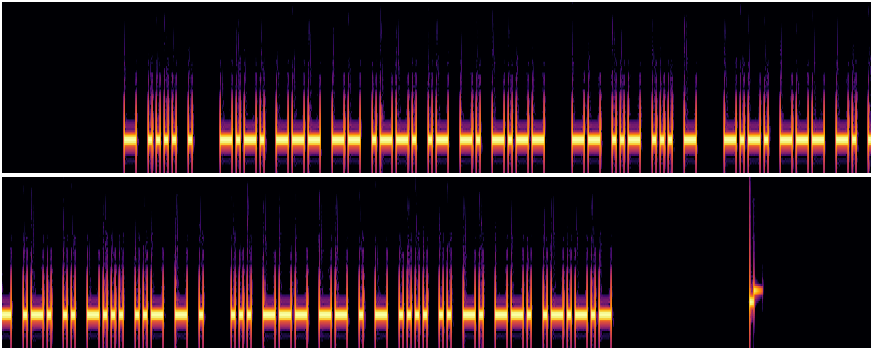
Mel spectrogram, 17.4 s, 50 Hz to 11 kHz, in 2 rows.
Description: Morse code, heard as a keyed tone, about 30 wpm, 700 Hz. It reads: THE COMPANY MUST CONTRIBUTE SOMETHING.
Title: Sentences from Top 1400 Words 30wpm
